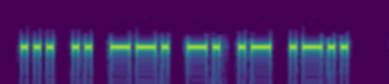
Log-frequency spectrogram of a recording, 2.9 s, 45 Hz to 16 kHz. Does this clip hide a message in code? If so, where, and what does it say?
Yes: Morse code from 0.2 to 2.6 s, heard as a keyed tone, about 25 wpm, 600 Hz. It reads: SIGNAL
